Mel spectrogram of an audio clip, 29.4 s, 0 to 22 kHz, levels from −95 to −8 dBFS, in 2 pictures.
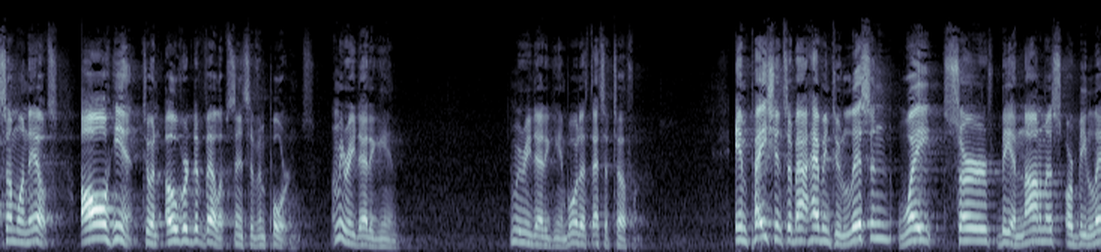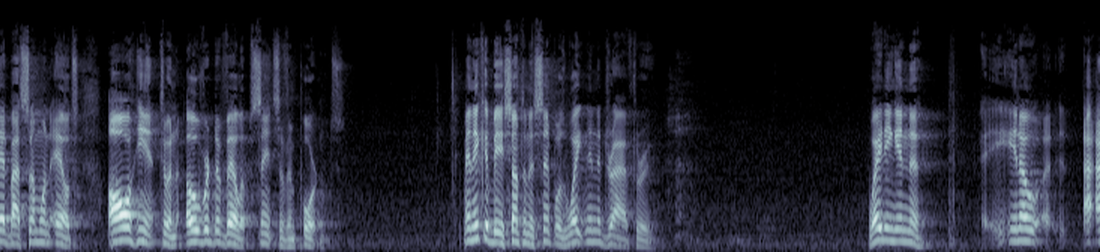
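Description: At 16.16 s the speech jumps forward, a case of compressed frames skipped. A chunk of the encoded stream never got played, either because it was missing or because the decoder threw it out as damaged. Roughly 30 ms of audio is gone, which points to a single frame of about 26.1 ms.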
